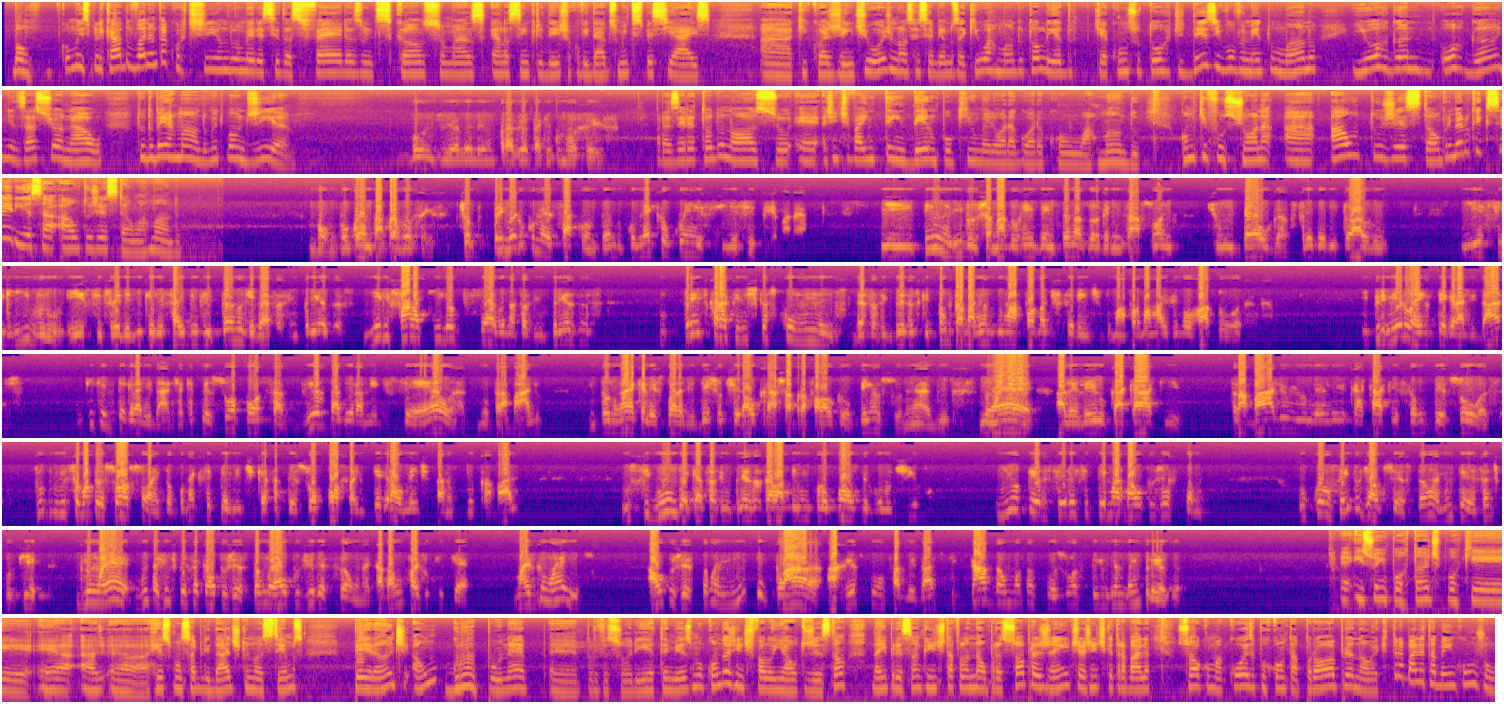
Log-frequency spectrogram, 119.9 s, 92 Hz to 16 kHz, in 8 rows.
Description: Na coluna ” Vida e Carreira” desta quarta-feira (11)  na BandNews FM ES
